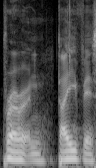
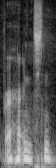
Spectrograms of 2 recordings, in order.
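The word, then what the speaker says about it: Brereton Díaz: What, you mean Brereton Davis, as Simon Pitts likes to call him? Brereton Diaz.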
